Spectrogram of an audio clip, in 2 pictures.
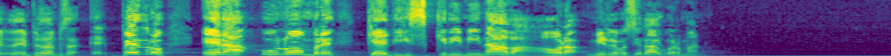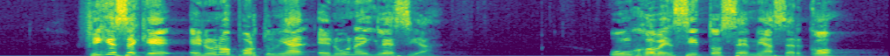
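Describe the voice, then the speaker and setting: A man's voice: sits high, a bit bright, long reverb tail. A man preaching a sermon who speaks straight to the congregation and tells stories with quoted dialogue.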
